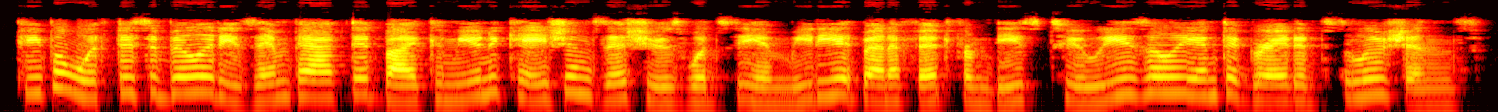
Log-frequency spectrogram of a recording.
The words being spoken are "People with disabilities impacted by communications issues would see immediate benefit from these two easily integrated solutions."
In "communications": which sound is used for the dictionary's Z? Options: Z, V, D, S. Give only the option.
Z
